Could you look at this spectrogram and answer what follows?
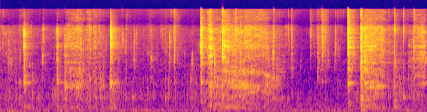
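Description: A metal ladle stirs thick keerai kadaiyal, a mash of spinach and dal, in a pressure cooker pot. It clinks and knocks against the pot's sides, with two longer wet stirring swishes about two and three and a half seconds in.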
